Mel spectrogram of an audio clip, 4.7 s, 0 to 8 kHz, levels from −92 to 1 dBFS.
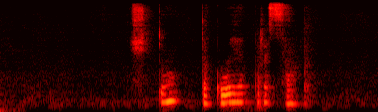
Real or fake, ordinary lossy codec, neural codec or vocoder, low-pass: fake; none; codec, 44.1 kHz, 2.6 kbps, DAC; 7.2 kHz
